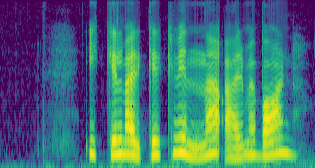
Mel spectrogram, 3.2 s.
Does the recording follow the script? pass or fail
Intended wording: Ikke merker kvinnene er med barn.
pass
